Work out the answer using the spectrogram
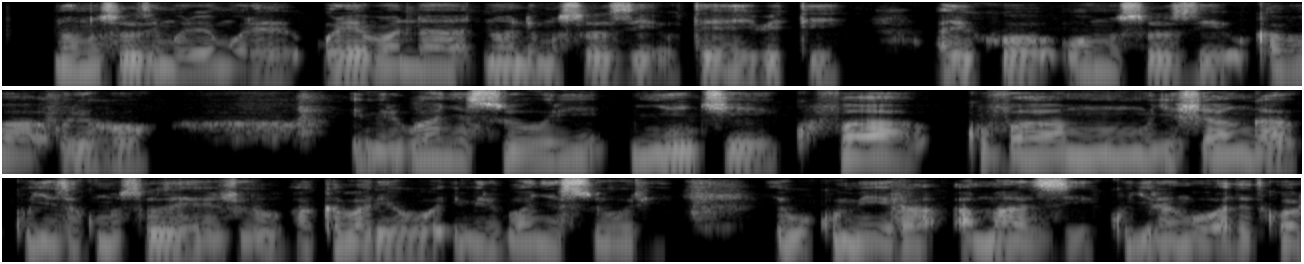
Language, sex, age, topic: Kinyarwanda, male, 18-24, agriculture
